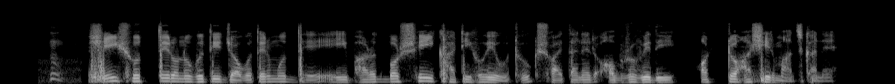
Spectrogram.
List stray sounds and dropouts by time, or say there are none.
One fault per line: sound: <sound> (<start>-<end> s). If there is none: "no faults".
sound: laugh (0.5-0.7 s)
